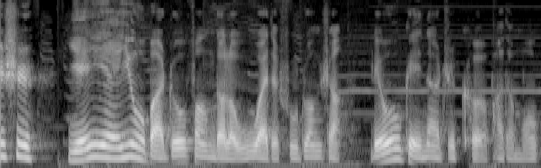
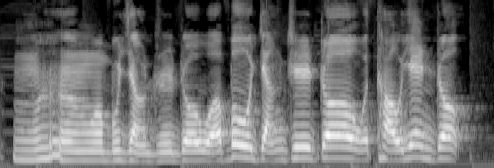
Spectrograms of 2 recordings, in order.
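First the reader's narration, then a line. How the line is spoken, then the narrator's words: Whiny cry, nose pinched. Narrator (Chinese): 小熊捏着鼻子，闭着眼睛叫起来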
